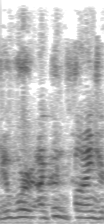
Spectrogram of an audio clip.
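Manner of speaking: high-pitched, loud yelling voice. Retelling scolding the kids for being late: imitating own yelling. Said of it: "I'm yelling at the kids".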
